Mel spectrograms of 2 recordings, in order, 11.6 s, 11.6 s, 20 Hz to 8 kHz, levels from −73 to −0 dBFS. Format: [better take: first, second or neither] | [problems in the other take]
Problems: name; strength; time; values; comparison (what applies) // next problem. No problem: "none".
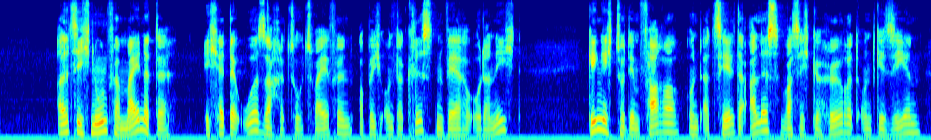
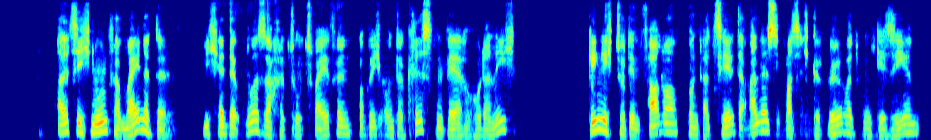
first | noise reduction (neural mask model Resemble Enhance denoiser)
